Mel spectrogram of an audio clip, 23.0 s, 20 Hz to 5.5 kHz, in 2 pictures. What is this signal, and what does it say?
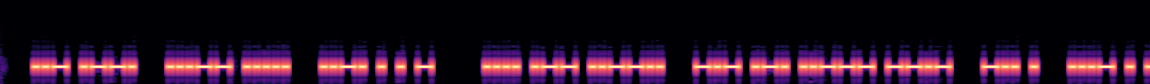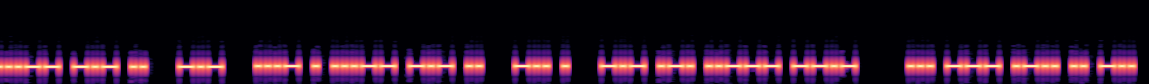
Morse code, heard as a keyed tone, about 25 wpm, 570 Hz. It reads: UP 35 FEET HW? KR2Q DE VE3KI K VE3KI DE KR2Q SOLID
